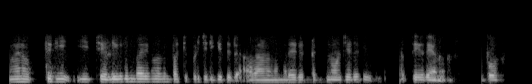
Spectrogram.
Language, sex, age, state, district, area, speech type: Malayalam, male, 18-30, Kerala, Idukki, rural, conversation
